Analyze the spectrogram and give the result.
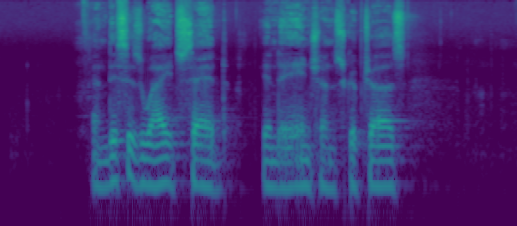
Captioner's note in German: none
